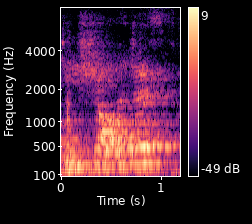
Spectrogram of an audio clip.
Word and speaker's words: kinesiologist: She is 27 years old, a kinesiologist and CEO of a non-profit organization.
